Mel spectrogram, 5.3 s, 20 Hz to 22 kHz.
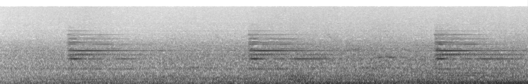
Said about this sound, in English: That's Truman's clock. It's been there since 1666. Always dead on.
